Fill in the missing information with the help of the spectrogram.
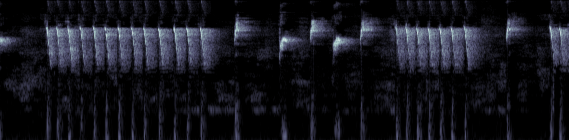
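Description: Male Van Hasselt's sunbird (kolibri ninja) singing: two long, very fast high trills of evenly repeated notes, about eight a second, separated by a few short separate chirps, with a new trill starting near the end.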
